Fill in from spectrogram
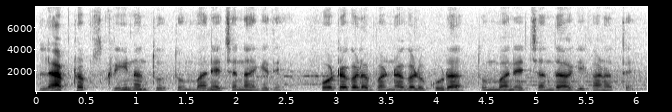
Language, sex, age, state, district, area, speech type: Kannada, male, 18-30, Karnataka, Shimoga, rural, spontaneous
